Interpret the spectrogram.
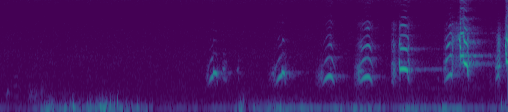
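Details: Red-legged seriema singing: after two seconds of low rumbling background, loud harmonic yelping notes begin, roughly two per second, becoming louder, denser and higher-pitched toward the end of the series.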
